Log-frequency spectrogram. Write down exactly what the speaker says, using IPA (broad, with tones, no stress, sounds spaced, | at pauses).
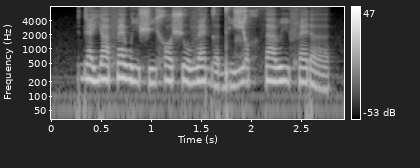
ɡ æ˦˨ j a˦˨ f æ˦ w i˨˩ ʃ i˨˩ x ɔ˦˨ ʃ o˦˨ v æ˦ ɡ ɐ˨˩ d̪ i˨˩ ʑ ɔ˦˨ x θ a˦ β i˦˨ f æ˦ ɾ ɐ˨˩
